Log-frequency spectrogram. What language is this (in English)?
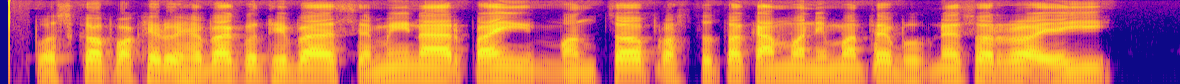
Odia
